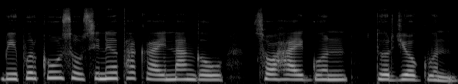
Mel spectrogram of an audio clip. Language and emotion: Bodo, neutral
